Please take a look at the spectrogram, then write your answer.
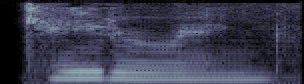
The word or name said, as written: catering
